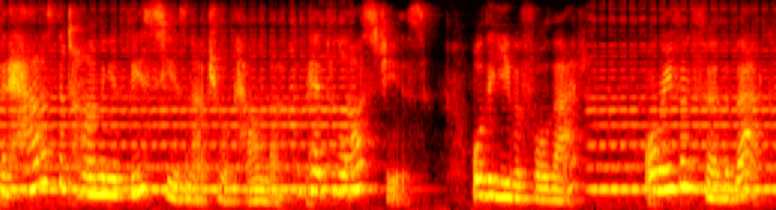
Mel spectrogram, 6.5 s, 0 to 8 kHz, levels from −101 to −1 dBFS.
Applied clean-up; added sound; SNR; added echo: none; Bowed string instrument; 5 dB; reverberation time 0.3 s.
